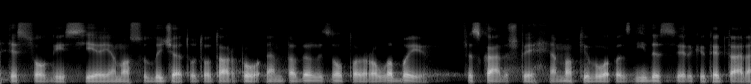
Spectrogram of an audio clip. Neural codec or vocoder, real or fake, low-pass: codec, 24 kHz, 0.9 kbps, WavTokenizer, large speech release; fake; 7.2 kHz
